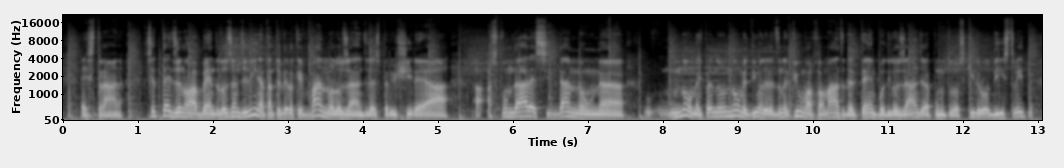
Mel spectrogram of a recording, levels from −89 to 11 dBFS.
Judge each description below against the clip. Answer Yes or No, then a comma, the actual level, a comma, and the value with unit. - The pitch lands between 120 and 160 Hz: Yes, medium, 140 Hz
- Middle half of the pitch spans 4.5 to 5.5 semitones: Yes, average, 5.2 semitones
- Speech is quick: Yes, fast, 200 wpm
